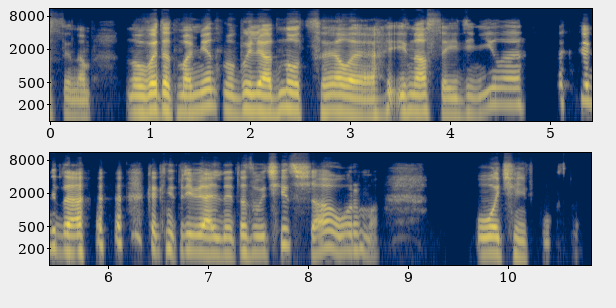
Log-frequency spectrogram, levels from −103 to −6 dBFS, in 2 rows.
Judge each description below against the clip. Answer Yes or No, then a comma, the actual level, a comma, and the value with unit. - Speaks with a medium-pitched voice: Yes, medium, 160 Hz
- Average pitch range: Yes, average, 3.6 semitones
